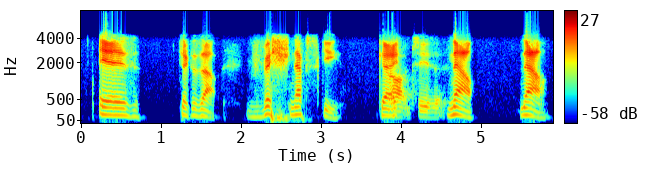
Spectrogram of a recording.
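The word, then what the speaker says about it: Wiśniewski: n I WS ki there's not even a V or an F or nothing but that's how you pronounce it so everybody goes with new ski she's like Vishnevsky like wow yeah yeah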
